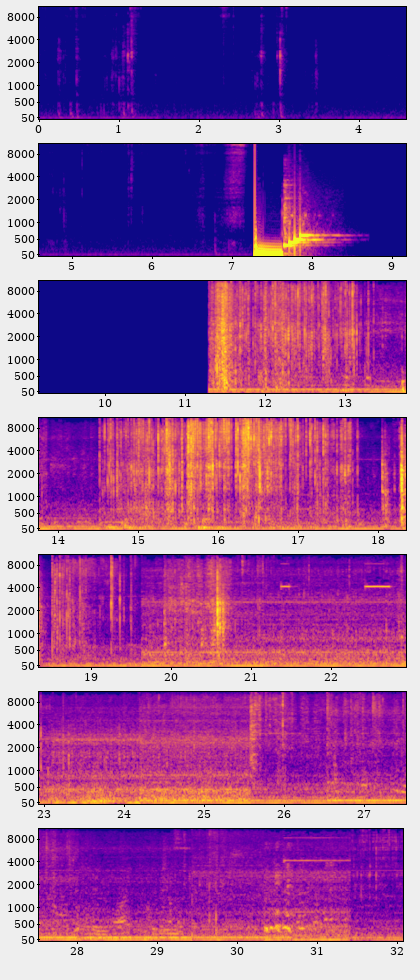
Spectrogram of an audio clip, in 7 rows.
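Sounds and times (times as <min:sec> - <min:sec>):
plastic packaging crinkling: 0:11.3 - 0:13.8, 0:14.5 - 0:19.6.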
